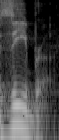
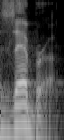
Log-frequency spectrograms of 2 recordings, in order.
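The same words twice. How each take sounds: First: It is said in an American accent. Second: It is said in a South African accent. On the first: "we say zebra" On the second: "he said zebra"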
